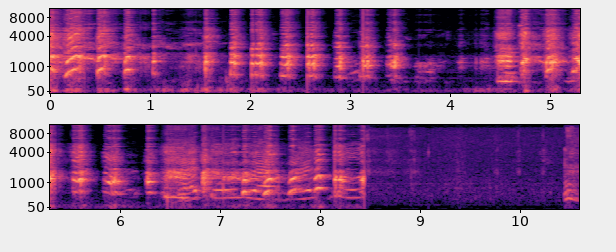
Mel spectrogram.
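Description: A person laughing hard in rapid, rhythmic bursts, with a short break near the middle; the laughter stops about eight and a half seconds in.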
